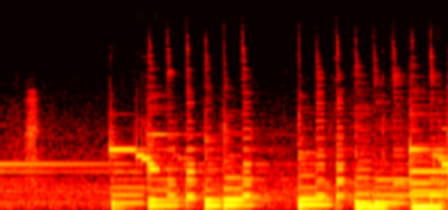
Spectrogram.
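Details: Keyboard music with a steady bass line and chords; no animal voice is heard.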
